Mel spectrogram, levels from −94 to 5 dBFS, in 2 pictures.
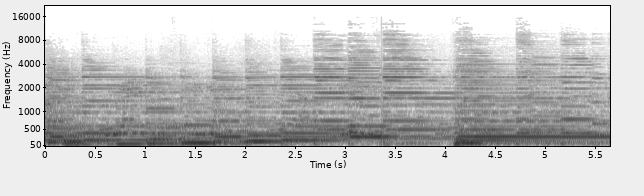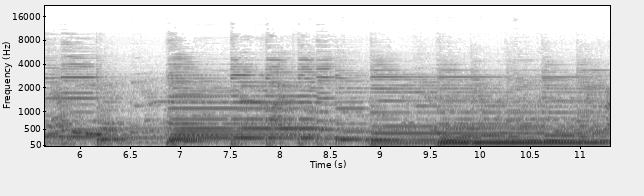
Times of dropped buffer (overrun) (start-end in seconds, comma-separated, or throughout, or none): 3.37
